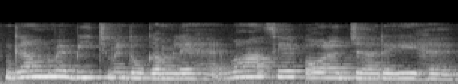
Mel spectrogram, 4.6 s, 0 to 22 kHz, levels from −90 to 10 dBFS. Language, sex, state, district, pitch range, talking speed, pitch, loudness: Hindi, female, Odisha, Sambalpur, 205-250 Hz, 185 wpm, 225 Hz, -13 LUFS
